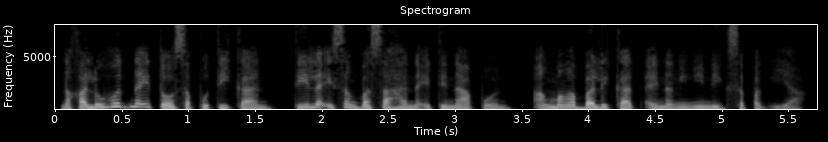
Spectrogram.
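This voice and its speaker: A woman's voice: mid-range voice, animated, fast, darkish tone, no room sound, studio quality. A woman reading a dramatic scripted love story as its narrator.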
